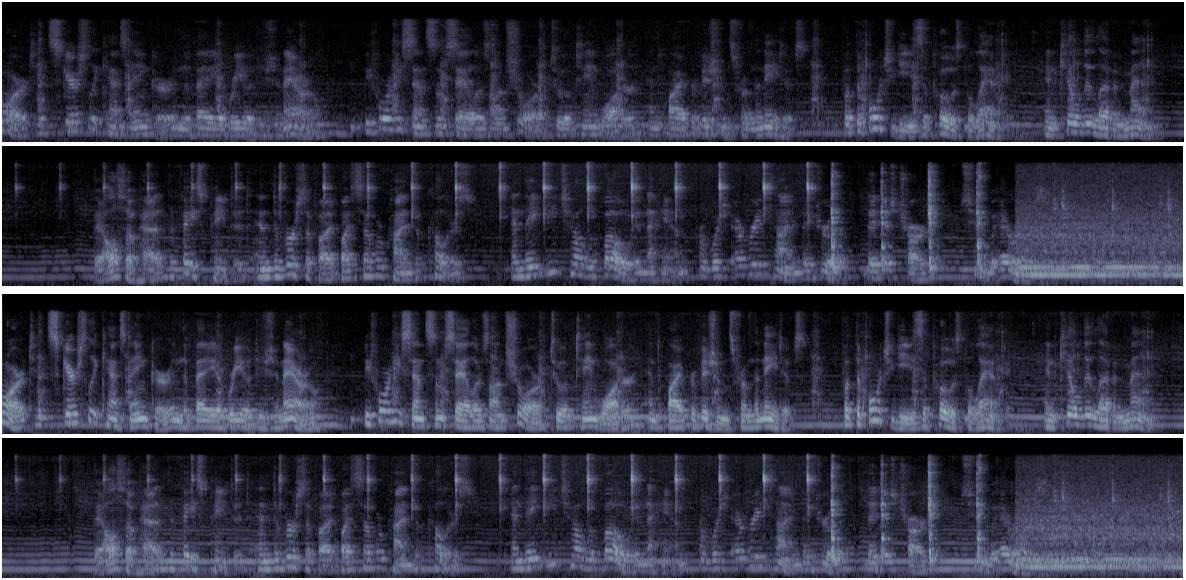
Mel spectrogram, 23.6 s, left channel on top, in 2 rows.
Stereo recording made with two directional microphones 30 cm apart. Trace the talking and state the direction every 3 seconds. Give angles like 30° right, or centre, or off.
70° right, 70° right, 60° right, 30° right, 10° right, centre, 10° left, 10° left.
